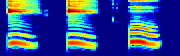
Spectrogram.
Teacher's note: जब इ उ बोलते हैं तो मुंह लगभग बंद सा रहता है। इसे कहते हैं संवृत।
